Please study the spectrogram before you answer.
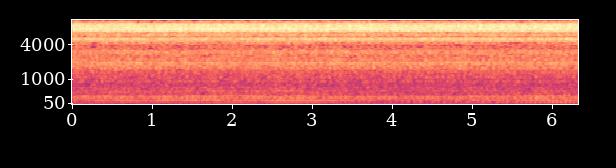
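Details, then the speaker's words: Carbureted Toyota Kijang Super cold start after sitting 8 hours, following jet changes: smooth but slow, soft idle below standard with an even beat; needing the gas pedal indicates the mixture is still too lean. "jadi perlu diinjak pedal gas itu berarti campuran masih terlalu miskin"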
